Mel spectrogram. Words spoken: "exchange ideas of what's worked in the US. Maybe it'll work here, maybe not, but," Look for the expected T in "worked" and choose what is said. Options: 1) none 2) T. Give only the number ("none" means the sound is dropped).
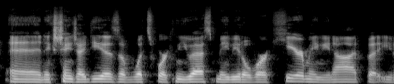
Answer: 1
